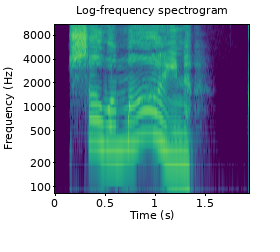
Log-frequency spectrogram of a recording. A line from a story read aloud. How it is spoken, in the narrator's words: cried Pinocchio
